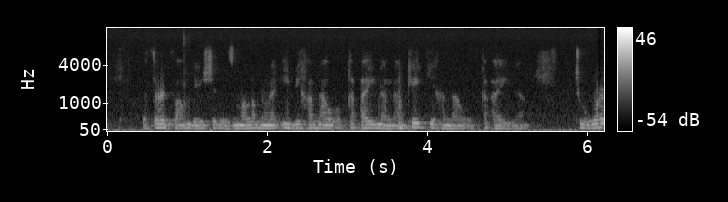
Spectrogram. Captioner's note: speaks Hawaiian; speaks Hawaiian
